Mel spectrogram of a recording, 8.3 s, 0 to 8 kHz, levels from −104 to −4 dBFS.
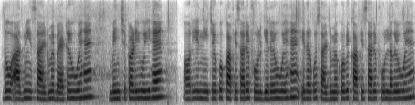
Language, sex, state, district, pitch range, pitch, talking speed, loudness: Hindi, female, Odisha, Sambalpur, 195-210 Hz, 205 Hz, 240 wpm, -18 LUFS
